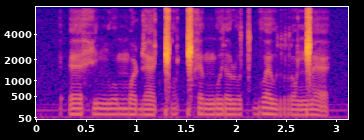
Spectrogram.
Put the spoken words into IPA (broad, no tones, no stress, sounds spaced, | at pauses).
ʔ ɛ h i n w o m ɔ ɖ æ ɡ͡ǁ ɔ ǁʰ ɛ ŋʷ i ɾ ə ɹ o t͡s ɡʷ æ u̯ r ɔ ŋ͡ǁ æ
